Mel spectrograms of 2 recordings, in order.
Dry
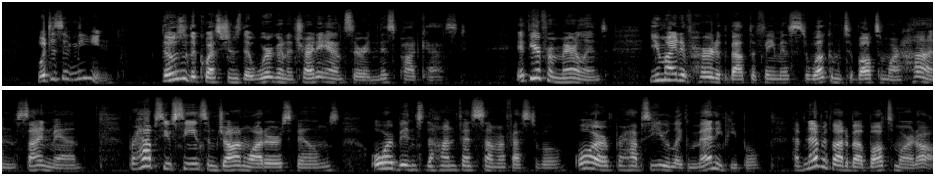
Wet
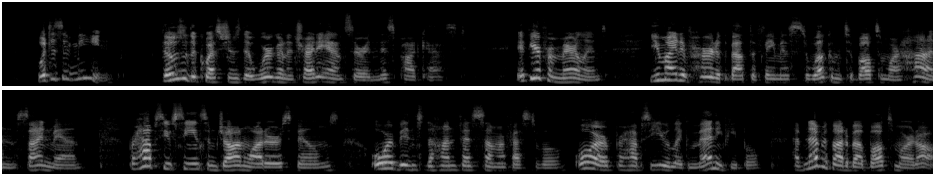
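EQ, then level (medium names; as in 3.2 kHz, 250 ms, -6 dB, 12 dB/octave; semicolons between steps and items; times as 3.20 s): Butterworth band-stop 680 Hz, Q 5.9; three-band isolator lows -16 dB, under 220 Hz, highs -13 dB, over 4.7 kHz; treble shelf 7.8 kHz -5.5 dB; -4.5 dB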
